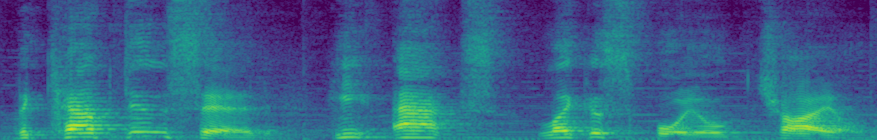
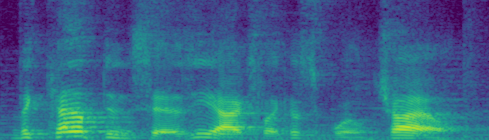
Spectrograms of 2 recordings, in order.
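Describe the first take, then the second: First: The sentence is spoken at a slow pace. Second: The sentence is spoken at a fast pace. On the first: "mesmo falando devagar" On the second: "Vou falar mais rápido"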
